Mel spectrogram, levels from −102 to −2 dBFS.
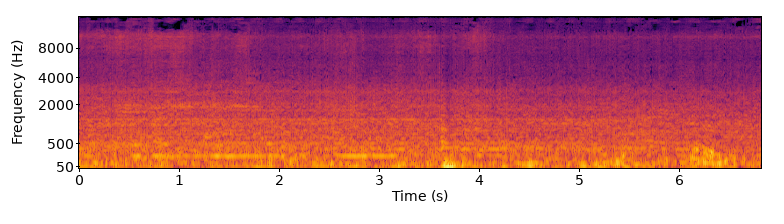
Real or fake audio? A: fake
